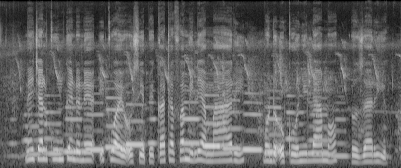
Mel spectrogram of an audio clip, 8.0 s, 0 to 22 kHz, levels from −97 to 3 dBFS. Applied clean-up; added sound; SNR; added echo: none; Wind instrument, woodwind instrument; 4 dB; none.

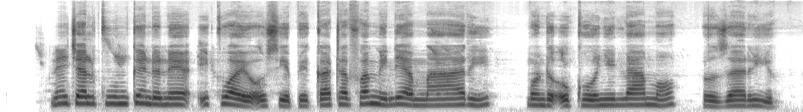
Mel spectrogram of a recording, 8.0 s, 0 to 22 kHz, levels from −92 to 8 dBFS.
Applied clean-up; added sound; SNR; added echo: neural mask model DeepFilterNet 3.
